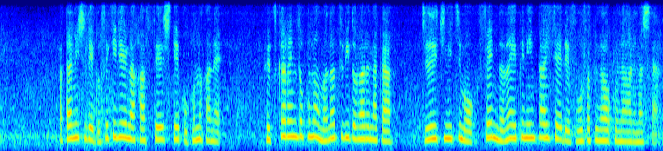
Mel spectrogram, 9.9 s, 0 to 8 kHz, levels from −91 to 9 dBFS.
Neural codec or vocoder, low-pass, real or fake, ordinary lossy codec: codec, 24 kHz, 0.9 kbps, WavTokenizer, medium speech release version 1; 7.2 kHz; fake; Opus, 16 kbps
